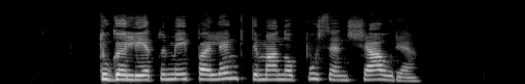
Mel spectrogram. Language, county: Lithuanian, Vilnius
